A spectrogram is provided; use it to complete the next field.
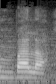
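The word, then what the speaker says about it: mbalax: Le mbala, prononcé mbala, sa technique vient en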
